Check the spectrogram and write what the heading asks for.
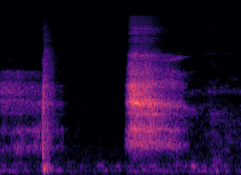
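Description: A woman's audible sigh: one breathy exhale a little over a second in, after a short click near the start.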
